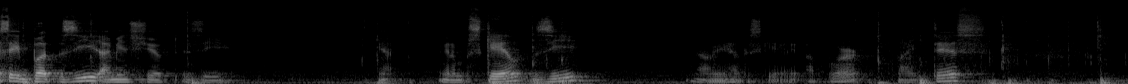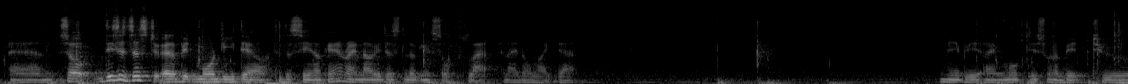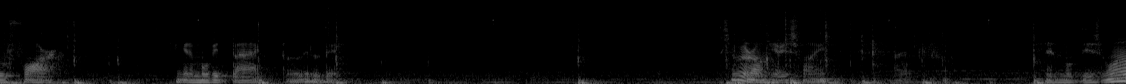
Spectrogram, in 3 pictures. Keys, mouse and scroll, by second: 1.3-3.4 drag, 3.4 shift+right click, 3.8 middle click, 4.8 s, 9.5-9.9 middle drag, 9.9 alt+a, 10.1 shift+middle click, 10.3 shift+middle click, 11.1 shift+middle click, 11.3-11.7 middle drag, 11.8 ctrl+middle drag, 12.4-12.7 middle drag, 12.9 ctrl+middle click, 13.3 shift+middle click, 14.1-15.0 shift+middle drag, 15.2 ctrl+middle click, 15.6 shift+middle drag, 16.7-18.3 middle drag, 18.5 ctrl+middle click, 19.1 shift+middle click, 21.6 shift+middle click, 21.9 middle click, 22.1 Tab, 22.4 shift+middle click, 22.8 middle click, 23.3 shift+middle click, 24.5-25.8 middle drag, 26.3 middle click, 27.5-28.5 drag, 28.5-29.7 shift+middle drag, 29.9 shift+middle click, 30.5 shift+middle click, 30.9 middle click, 31.1 Tab, 31.8 shift+middle click, 32.5 click, 32.9-33.8 shift+middle drag.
